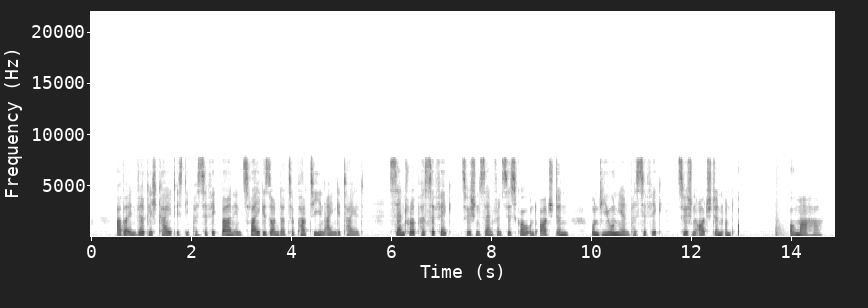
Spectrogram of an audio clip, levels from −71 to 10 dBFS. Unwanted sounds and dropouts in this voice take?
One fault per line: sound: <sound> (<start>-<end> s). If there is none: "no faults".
sound: thud (13.7-14.0 s)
